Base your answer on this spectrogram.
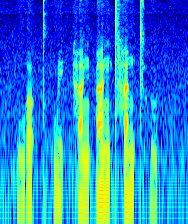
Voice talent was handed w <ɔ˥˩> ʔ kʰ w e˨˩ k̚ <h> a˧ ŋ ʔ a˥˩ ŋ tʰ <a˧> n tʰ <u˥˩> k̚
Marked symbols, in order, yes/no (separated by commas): no, yes, no, no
